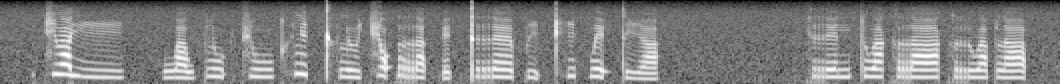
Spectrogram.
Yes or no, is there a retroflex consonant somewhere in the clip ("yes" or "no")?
no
